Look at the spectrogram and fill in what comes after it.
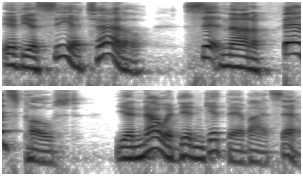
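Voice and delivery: very loud, bad, deep, swooping South Carolina accent. Quoting a coach's favorite saying: imitating coach's South Carolina accent. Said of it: "I'll do an awful job trying to imitate his accent".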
